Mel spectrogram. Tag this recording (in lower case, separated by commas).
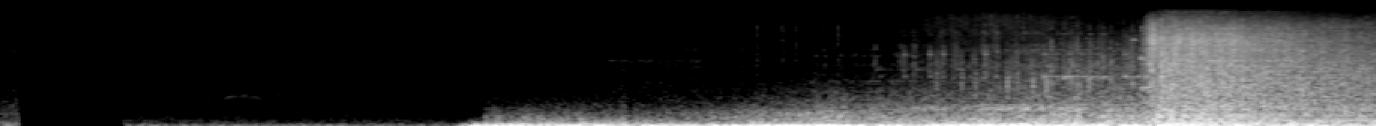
explosion, burst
